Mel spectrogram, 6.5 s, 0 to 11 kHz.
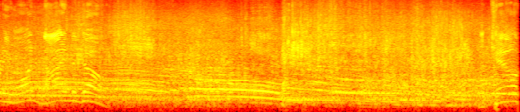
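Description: NASCAR Southwest Tour stock cars racing in 1996, several engines roaring and whining past with rising and falling pitch sweeps, loud and close, with a commentator talking over the din.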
